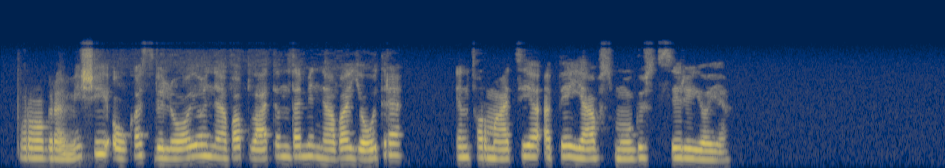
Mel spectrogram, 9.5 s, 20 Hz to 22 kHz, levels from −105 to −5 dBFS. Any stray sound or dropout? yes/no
no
